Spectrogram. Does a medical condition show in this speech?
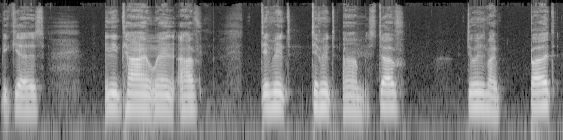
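Yes: Down syndrome; 26 years old; on DS diet with Dr. Jenny Kimes over a year, brain supplements, fish oil; supplements and fish oil reportedly helping talking, less need to repeat, more confident.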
